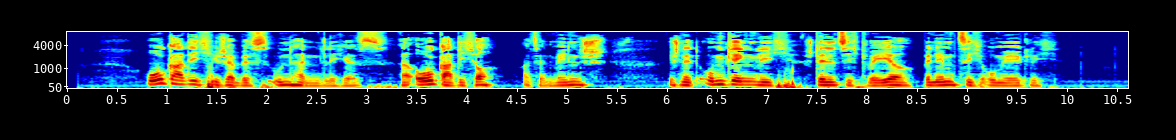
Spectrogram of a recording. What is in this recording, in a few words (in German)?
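"ogattich", schwäbisch; ogattich ist etwas unhandliches, ein Ogatticher (Mensch) ist nicht umgänglich, stellt sich quer, benimmt sich unmöglich.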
